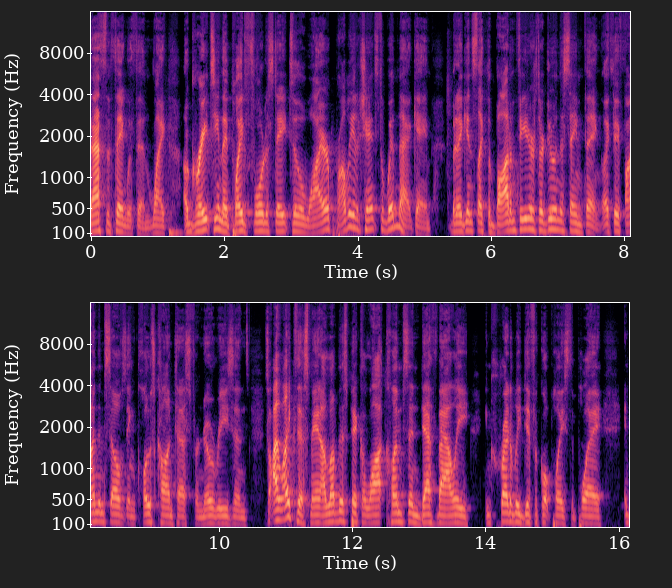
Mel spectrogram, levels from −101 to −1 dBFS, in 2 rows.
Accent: American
